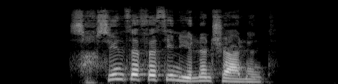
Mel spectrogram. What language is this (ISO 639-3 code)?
kab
